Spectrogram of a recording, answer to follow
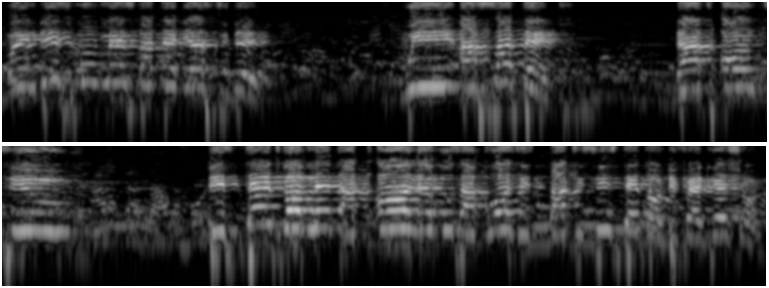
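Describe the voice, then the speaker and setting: A Nigerian man with a very high, strained voice delivers a protest speech, declaiming each point with emphatic repetition. He is recorded from a distance with a lot of echo, and a crowd murmurs behind him. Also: unhurried, pushed and bright. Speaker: protest speaker. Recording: echoey crowd recording from far off.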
